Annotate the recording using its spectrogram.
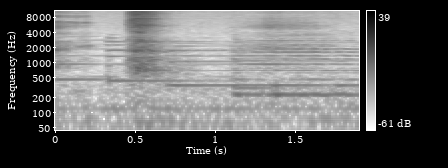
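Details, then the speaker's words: A 13-year-old boy with Tourette syndrome, speaking publicly, makes a brief, sudden sniff-like or gasping noise over background music, a simple vocal tic he identifies as a tic. "the things that i do are called ticks ticks can come new ticks can come at any time anywhere that's an example of a tick right now actually um"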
